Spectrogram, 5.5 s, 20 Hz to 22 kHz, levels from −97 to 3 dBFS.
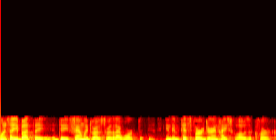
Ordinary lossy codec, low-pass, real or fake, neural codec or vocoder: MP3, 32 kbps; 3.6 kHz; fake; codec, 16 kHz, 4 kbps, X-Codec, HuBERT features, trained on balanced general audio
